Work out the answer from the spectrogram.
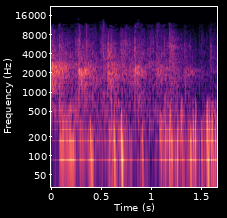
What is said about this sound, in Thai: โอเคแล้วก็ต้องที่สำคัญสุดคือต้องขอบคุณอาจารย์ตู่ด้วยนะครับขอเสียงปรบมือให้อาจารย์ตู่อีกครั้งครับ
